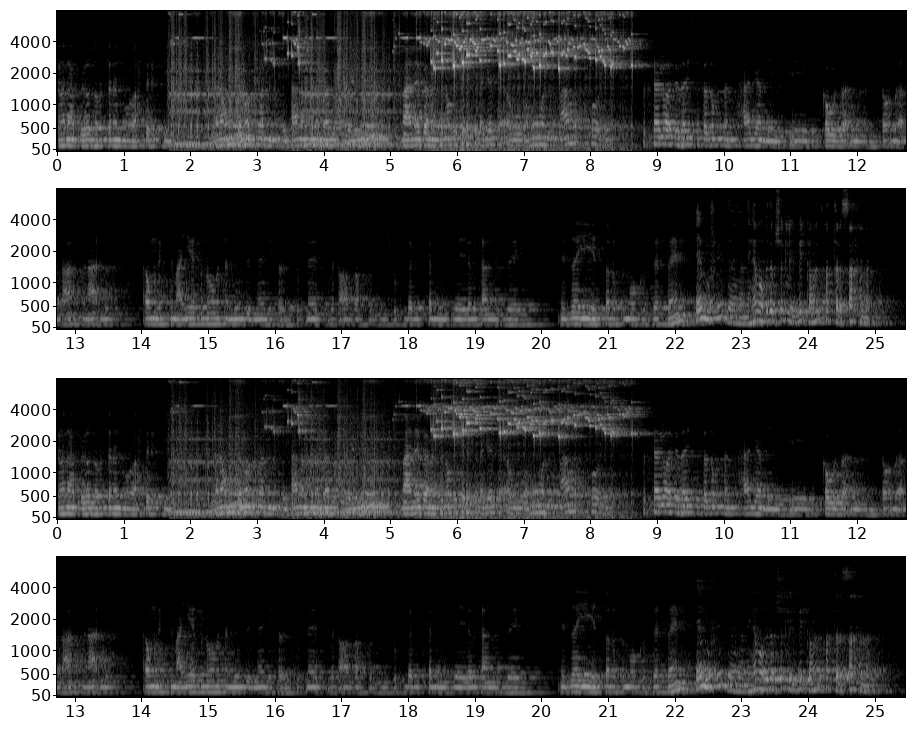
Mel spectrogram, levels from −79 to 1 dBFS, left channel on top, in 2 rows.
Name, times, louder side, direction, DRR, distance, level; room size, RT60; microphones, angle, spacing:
voice 1, 0.0-1.8 2.3-4.7 5.1-8.3 8.8-13.6 14.0-19.7 20.2-22.1, equal, 5° left, 3 dB, 2.5 m, -41 dB
sound 1, 1.7-8.6, left 5 dB, 30° left, 1.7 m, -33 dB
voice 2, 22.3-24.9, equal, 50° left, 5 dB, 2.6 m, -41 dB
24.0 x 21.0 x 6.5 m, 1.3 s
head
